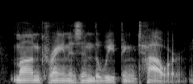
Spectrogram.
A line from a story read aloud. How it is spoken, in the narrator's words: said Alondo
